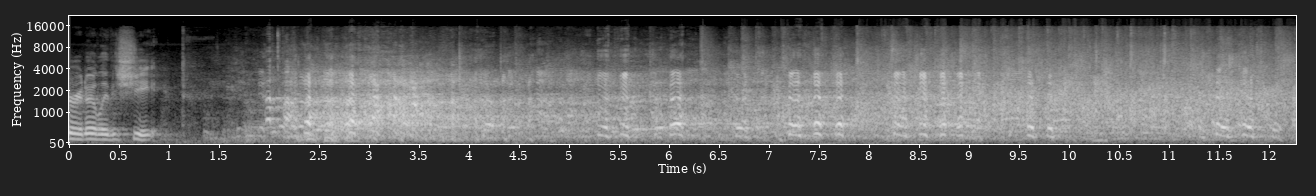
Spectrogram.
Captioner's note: applause; laughter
